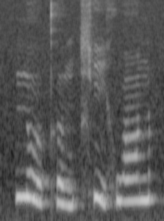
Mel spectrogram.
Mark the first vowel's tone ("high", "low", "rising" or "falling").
falling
